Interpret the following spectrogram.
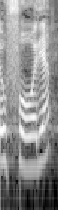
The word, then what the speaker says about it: euforia: Euforia, em espanhol a pronúncia é eufória.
